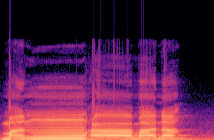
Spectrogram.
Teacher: nun dengan simbol sukun maka dia pasti dibaca jelas tidak dengung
